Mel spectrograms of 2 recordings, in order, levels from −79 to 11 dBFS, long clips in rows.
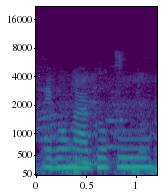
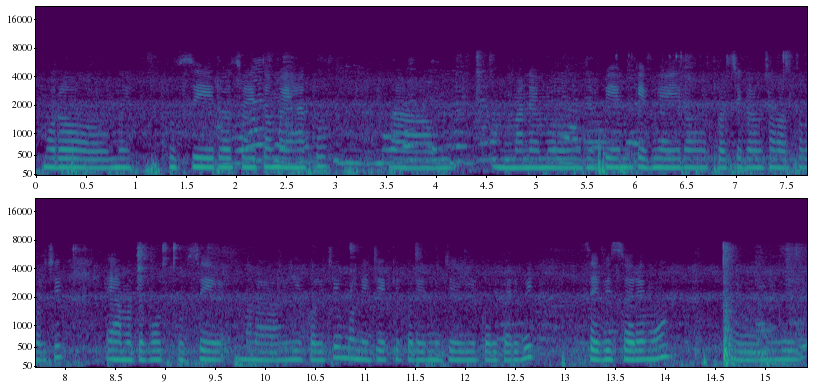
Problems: background sounds at intervals, background conversations at intervals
